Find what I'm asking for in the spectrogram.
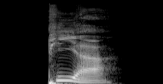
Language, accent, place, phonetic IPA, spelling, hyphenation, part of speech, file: German, Germany, Berlin, [ˈpiːa], Pia, Pi‧a, proper noun, De-Pia.ogg
- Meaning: a female given name, popular recently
